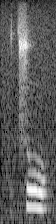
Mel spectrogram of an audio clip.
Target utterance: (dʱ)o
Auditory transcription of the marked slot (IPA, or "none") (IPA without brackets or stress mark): t͡s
